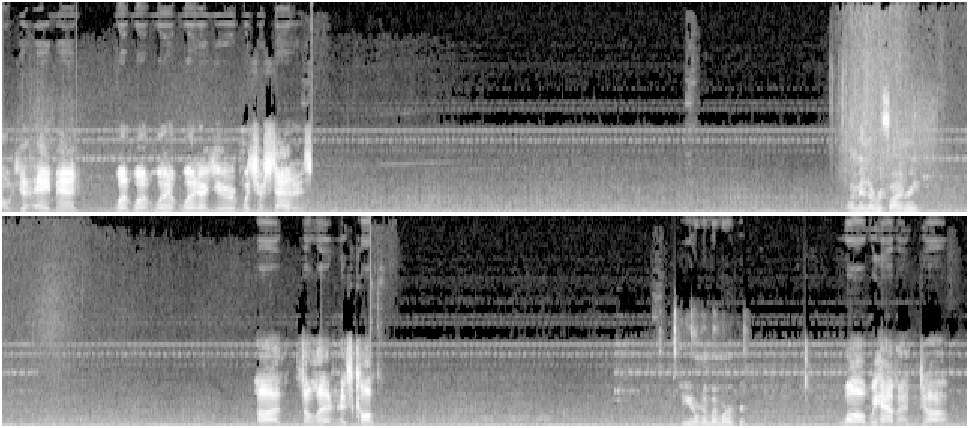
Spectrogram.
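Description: A spaceship engine hums low and steadily.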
